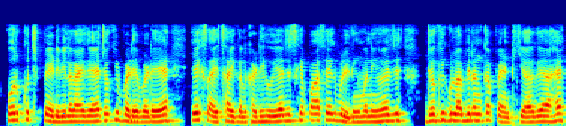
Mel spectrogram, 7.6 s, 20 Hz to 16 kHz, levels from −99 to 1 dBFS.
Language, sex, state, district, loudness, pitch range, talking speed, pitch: Hindi, male, Uttar Pradesh, Saharanpur, -13 LUFS, 155-190 Hz, 270 wpm, 175 Hz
